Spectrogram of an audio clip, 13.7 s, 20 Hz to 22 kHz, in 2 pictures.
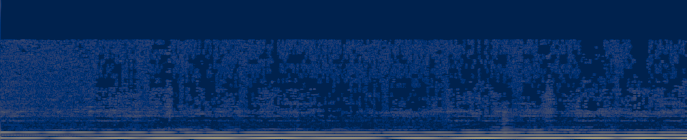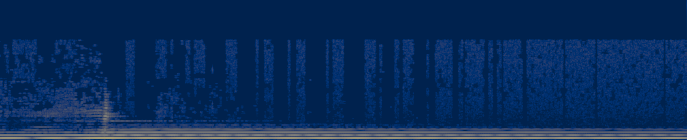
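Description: A 24.5 cm hand-hammered Full Moon singing bowl ringing with its pulsing low D near 142 Hz and a strong G-sharp near 425 Hz. The tone wavers in slow beats. It is struck again with a mallet about eight seconds in, and the ring swells.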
